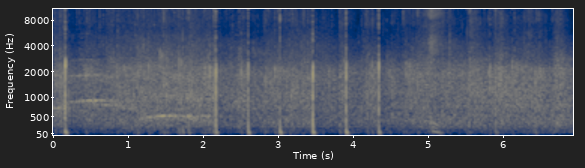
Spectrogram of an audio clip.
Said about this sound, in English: You know, we had other potato products and chips from various donors, and I want to thank all of them. Can we just give a big round of applause for all of those?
